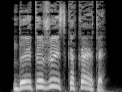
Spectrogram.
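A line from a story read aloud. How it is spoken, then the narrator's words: Exclamation. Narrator (Russian): воскликнула Тиса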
